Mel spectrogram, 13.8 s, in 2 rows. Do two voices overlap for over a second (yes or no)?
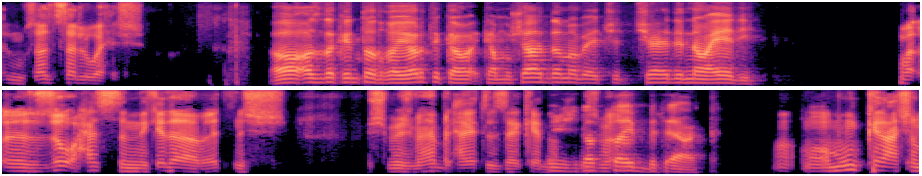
no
